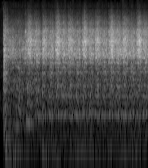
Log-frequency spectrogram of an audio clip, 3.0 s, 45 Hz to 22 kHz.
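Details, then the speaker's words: Car with a Holley Sniper EFI (only 50 miles) and HyperSpark distributor/box, runs fine fuel-only, cranking: steady starter whirr about four beats per second, never fires; no spark, EFI apparently not sending signal, cranking possibly too slow from battery. "I'm going to diagnose a no spark on the Holly Sniper with the Hyperspark. So, it's running perfectly fine doing fuel only."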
